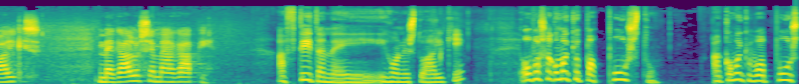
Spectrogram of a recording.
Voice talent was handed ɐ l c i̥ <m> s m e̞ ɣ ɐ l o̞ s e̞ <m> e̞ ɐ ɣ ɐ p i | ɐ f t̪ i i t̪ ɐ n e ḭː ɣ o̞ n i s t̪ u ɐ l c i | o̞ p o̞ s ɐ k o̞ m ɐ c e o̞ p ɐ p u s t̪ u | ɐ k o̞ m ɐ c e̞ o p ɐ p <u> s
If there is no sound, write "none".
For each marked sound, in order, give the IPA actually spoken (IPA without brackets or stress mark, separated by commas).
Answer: none, m, u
